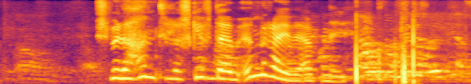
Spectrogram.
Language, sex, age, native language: Icelandic, male, 12, Icelandic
